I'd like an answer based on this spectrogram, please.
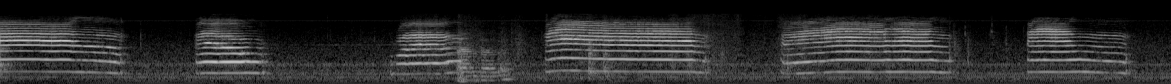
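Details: Cat meowing loudly and insistently indoors, six long drawn-out harmonic meows roughly every two seconds, each held about a second, with a brief human voice in between.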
